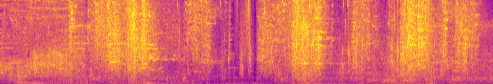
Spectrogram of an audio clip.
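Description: Fantasy battle effects whoosh and crackle as magic spells hit.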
